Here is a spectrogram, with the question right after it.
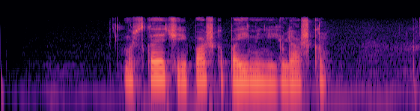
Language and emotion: Russian, neutral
